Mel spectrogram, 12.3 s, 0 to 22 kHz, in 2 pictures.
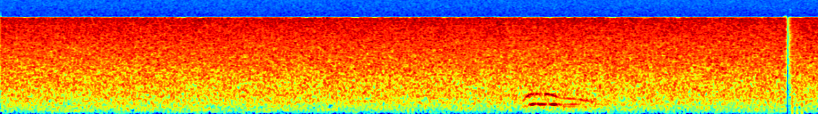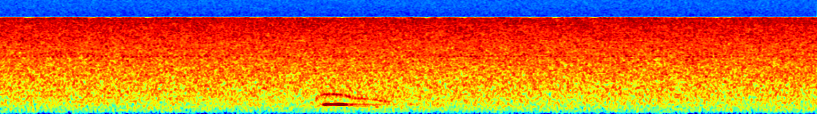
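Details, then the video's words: Eurasian eagle-owl (Bubo bubo) calling around 4 a.m. on 26 March 2016 in Hagen, North Rhine-Westphalia, Germany, heard for about 15 minutes: two deep, short, soft hoots about four and a half seconds apart over steady hiss. "Ein Uhu (Bubo bubo) weckt mich"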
